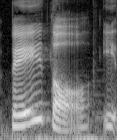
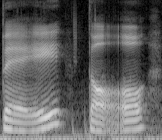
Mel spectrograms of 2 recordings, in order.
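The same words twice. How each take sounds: First: The two syllables have different tones. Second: Both syllables have the same low tone.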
